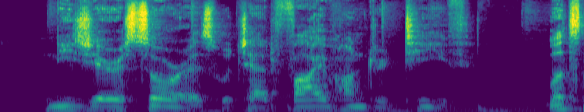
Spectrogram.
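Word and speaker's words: Nigersaurus: everyone this is how the dinosaur's name is pronounced nigerasaurus which had 500 Teeth Let's now move on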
